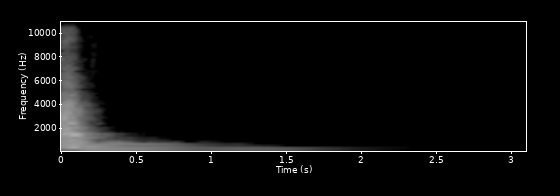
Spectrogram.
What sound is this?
One-shot from Versilian Studios Chamber Orchestra 2: Community Edition sampling project.
Instrument family: Strings
Instrument: Viola Section
Articulation: spiccato
Note: C3
Midi note: 48
Midi velocity (center): 95
Microphone: 2x Rode NT1-A spaced pair, sE2200aII close
Performer: Brendan Klippel, Jenny Frantz, Dan Lay, Gerson Martinez
c3, midi-note-48, midi-velocity-95, multisample, single-note, spiccato, strings, viola, viola-section, vsco-2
